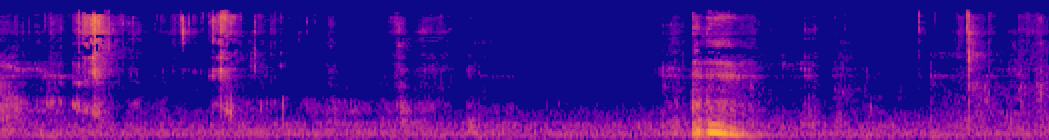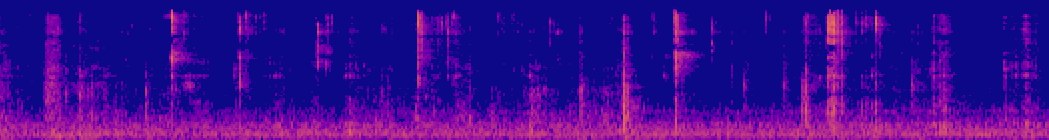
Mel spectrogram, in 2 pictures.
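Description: Mouth sounds of chewing crisp tortilla-chip nachos: scattered sharp crunches as the chips break. About five seconds in comes a short hummed "mm" that falls in pitch.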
